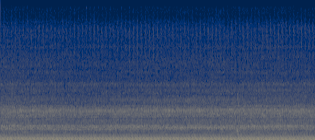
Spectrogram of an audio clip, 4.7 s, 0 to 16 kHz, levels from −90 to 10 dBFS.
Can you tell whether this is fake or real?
fake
